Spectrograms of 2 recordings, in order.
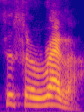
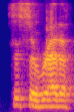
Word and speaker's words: Cicerella: I just wanted to say the pronunciation of Miss Jones's name is Cicerella. Cicerella, thank you.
